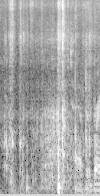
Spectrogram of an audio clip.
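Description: Cardboard shipping box being handled and pried open by hand, with low scraping and rustling and one sharp knock a little over a second in.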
